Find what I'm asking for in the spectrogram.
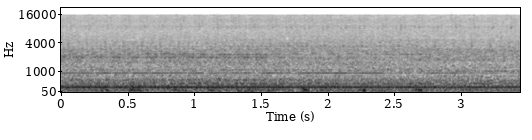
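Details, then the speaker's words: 2013-built Suzuki Carry Futura 1.5 pickup with about 53,000 km, idling with the engine bay open; dry engine, water from the exhaust showing good combustion: smooth, steady low hum with no knocks, ticks or rattles. "Suaranya juga halus, suara mesin halus, tidak ada noise yang aneh-aneh ya, ada suara yang aneh-aneh."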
